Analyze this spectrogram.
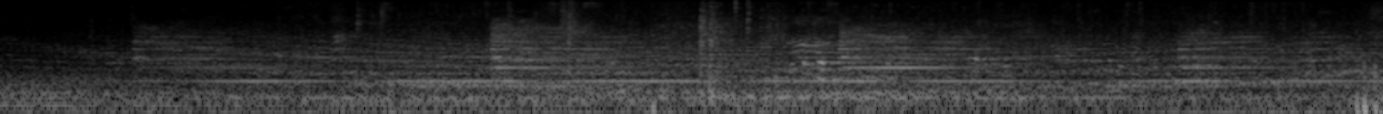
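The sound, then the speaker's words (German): The Kremlin clock-tower bells chime in a slow melodic sequence, each strike ringing out and overlapping the last, over a steady low rumble of background noise; recorded in the afternoon. “Ja, das sind übrigens die Kreml-Glocken, was man da hört.”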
